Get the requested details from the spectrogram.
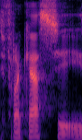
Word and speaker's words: Fracassi: F-R-A-C? – Yeah, okay, we spell it like this. Fracassi is F-R-A-C-A-S-S-I.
